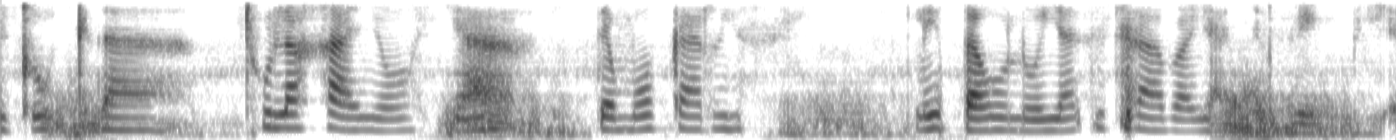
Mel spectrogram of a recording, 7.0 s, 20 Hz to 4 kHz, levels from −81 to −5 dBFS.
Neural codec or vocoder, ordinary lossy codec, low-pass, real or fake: codec, 16 kHz, 4 kbps, X-Codec, HuBERT features, trained on LibriSpeech; none; 3.6 kHz; fake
